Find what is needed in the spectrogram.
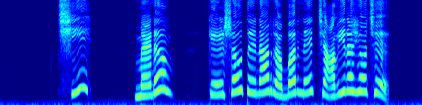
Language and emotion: Gujarati, disgusted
